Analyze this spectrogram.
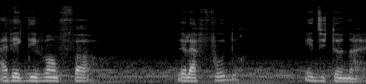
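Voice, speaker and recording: With music in the background, the voice has a calm tone and a French Canadian accent. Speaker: voice-over artist. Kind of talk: meditation guide. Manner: calm, slow.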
